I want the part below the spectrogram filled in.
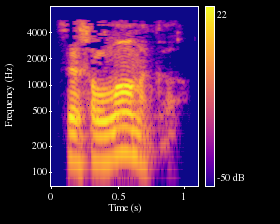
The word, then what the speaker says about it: Thessalonica: And in our text today, Paul has traveled across into the city of Thessalonica, is the way we usually hear it spoken. Another way is Thessalonica. That's another way of pronouncing it. I usually use Thessalonica.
